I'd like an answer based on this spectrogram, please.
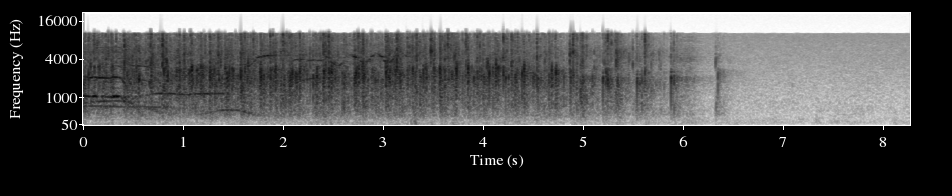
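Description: Audience applauding, with a few voices over it near the start; the applause dies away about six seconds in.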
